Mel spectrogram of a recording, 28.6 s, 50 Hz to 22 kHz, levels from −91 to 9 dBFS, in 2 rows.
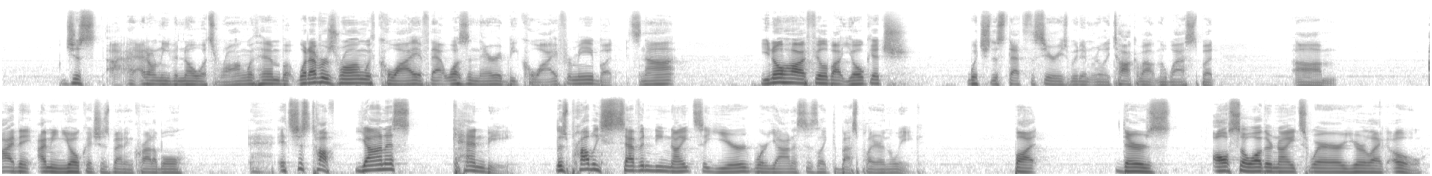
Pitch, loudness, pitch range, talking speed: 125 Hz, -36 LUFS, 110-145 Hz, 185 wpm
